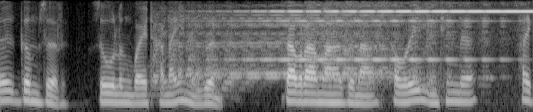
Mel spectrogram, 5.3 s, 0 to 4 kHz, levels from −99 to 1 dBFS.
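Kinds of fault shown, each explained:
Feedback howl: from 1.47 s a tone near 3 kHz builds to about 4 dB above the speech, with the loop repeating roughly every 150 ms, from a self-reinforcing microphone-loudspeaker loop.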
